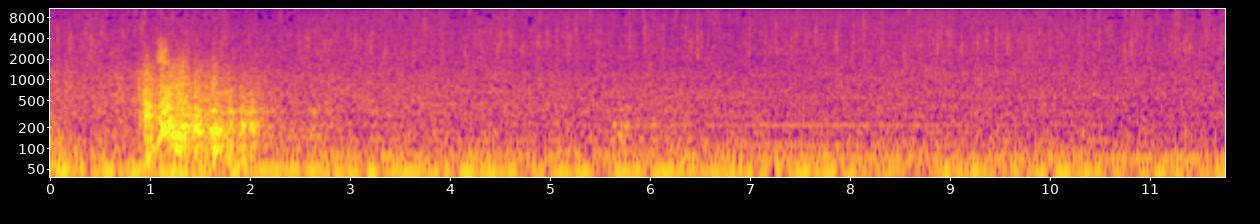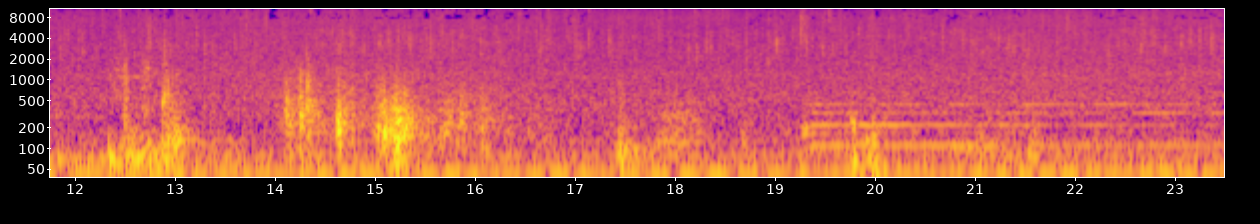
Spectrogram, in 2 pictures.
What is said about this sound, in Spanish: Aquí va a pasar algo con la lluvia porque está cogiendo mucha fuerza, ¿eh? Está como muy presente la tormenta.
